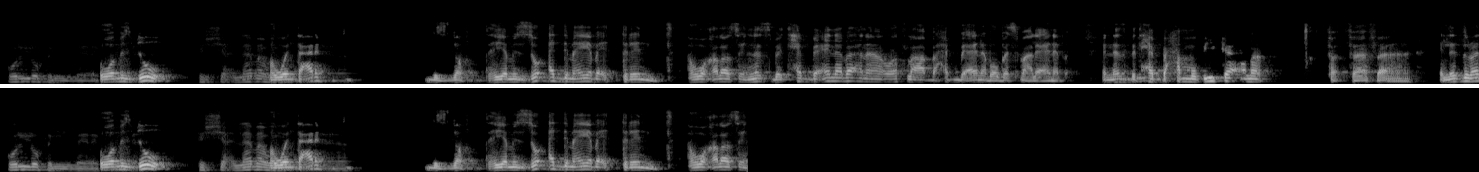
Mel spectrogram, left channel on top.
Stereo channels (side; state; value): right; drops out; at 7.5 s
